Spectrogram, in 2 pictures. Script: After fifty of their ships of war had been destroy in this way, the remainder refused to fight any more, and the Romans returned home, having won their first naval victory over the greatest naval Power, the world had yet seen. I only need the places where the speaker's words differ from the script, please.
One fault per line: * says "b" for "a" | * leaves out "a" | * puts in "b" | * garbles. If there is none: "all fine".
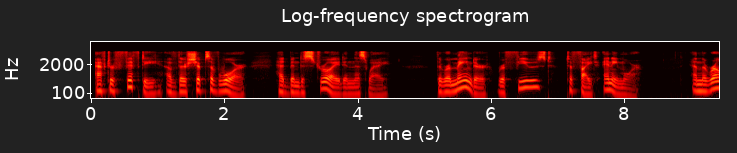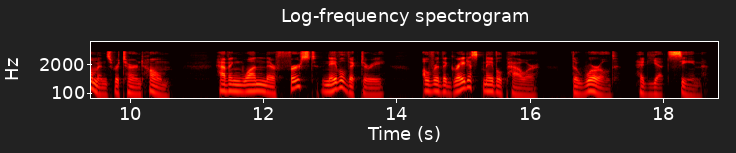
* says "destroyed" for "destroy"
